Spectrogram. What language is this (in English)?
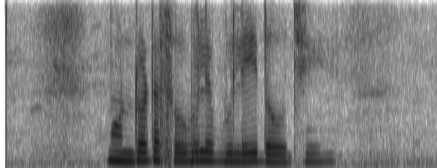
Odia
